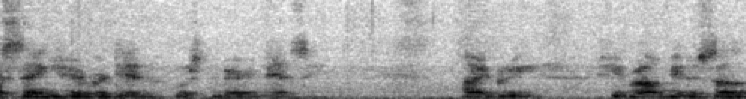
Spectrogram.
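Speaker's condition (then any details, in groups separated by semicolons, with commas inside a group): Parkinson's disease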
